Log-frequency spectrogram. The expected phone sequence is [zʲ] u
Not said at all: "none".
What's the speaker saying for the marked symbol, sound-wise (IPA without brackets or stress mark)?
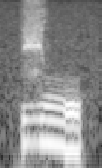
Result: ʑ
